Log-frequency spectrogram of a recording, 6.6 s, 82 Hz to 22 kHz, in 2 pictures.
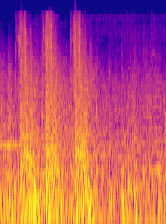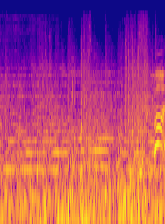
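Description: Automatic gunfire and repeated shots in Gears 5 during a fight from a gantry, busy and loud, layered with game music and rumbling machinery of a moving platform.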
